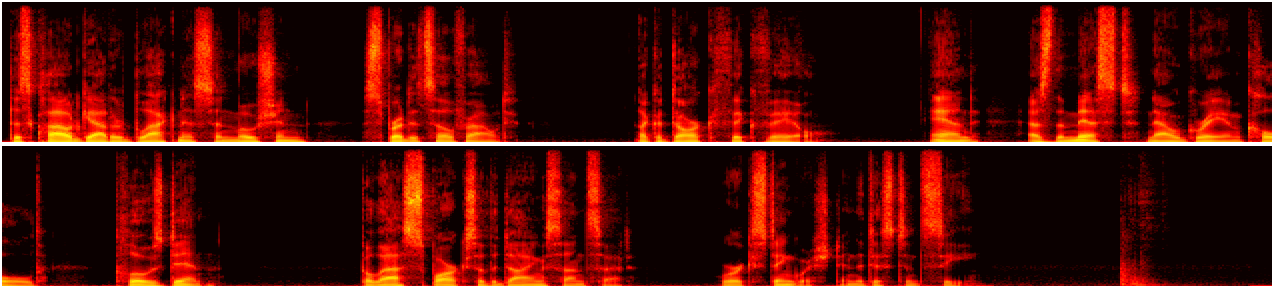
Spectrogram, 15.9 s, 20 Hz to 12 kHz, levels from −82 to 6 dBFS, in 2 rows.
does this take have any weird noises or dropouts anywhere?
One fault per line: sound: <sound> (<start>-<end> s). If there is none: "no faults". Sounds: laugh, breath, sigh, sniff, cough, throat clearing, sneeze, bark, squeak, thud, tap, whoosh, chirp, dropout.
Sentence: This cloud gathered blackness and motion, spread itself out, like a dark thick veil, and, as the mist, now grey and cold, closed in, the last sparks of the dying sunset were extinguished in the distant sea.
sound: thud (14.9-15.6 s)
